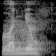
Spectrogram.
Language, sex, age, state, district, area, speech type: Sindhi, female, 30-45, Gujarat, Surat, urban, read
